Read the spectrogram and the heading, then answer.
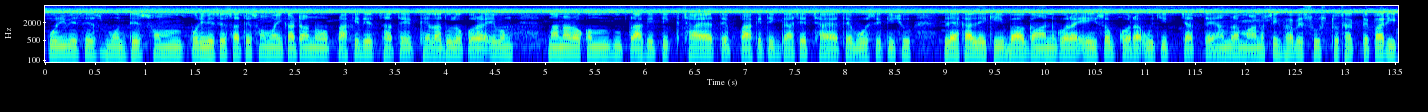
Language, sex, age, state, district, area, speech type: Bengali, male, 45-60, West Bengal, Paschim Medinipur, rural, spontaneous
